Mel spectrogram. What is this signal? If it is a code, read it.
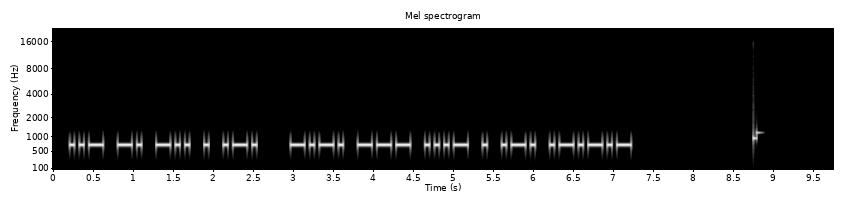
Morse code, heard as a keyed tone, about 20 wpm, 700 Hz. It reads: UNDER COVER.
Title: Sentences from Top 1000 Words - Review Part 6 - 20wpm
